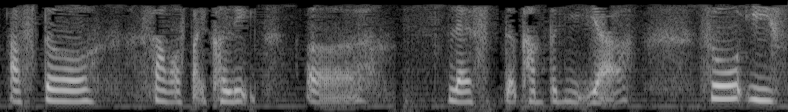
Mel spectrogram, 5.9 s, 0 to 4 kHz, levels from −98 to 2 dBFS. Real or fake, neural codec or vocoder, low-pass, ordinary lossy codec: real; none; 3.6 kHz; MP3, 16 kbps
